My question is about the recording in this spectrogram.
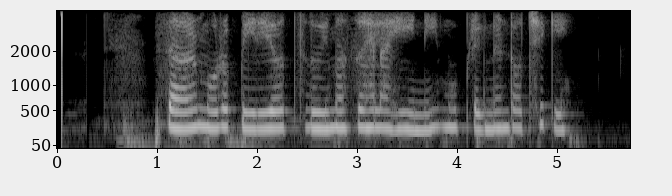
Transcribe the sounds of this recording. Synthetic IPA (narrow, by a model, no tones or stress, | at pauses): səɾmoɾopiɾiodsd̪ujmasoɦɛlaɦijnimũpɾeɡneɳʈɔt͡ɕʰeki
